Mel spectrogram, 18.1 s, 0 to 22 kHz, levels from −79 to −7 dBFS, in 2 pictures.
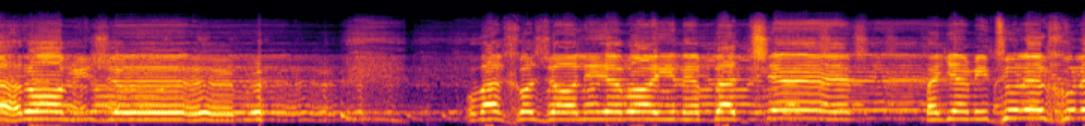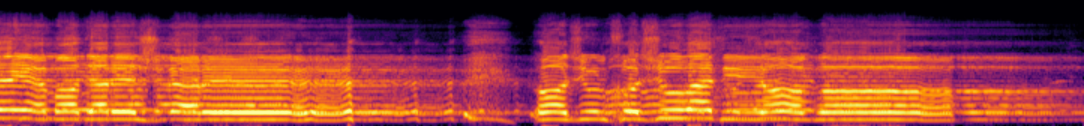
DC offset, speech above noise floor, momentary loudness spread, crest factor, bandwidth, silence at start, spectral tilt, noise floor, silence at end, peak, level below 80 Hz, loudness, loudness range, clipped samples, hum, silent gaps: under 0.1%; 23 dB; 14 LU; 10 dB; 13 kHz; 0 s; -2 dB/octave; -32 dBFS; 0 s; 0 dBFS; -54 dBFS; -9 LUFS; 5 LU; under 0.1%; none; none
